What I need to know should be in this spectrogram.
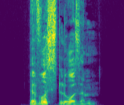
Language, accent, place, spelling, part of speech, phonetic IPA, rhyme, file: German, Germany, Berlin, bewusstlosem, adjective, [bəˈvʊstloːzm̩], -ʊstloːzm̩, De-bewusstlosem.ogg
- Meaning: strong dative masculine/neuter singular of bewusstlos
